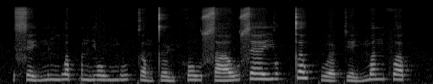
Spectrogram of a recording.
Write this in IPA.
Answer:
s e˨˩ j n̪ ɪ˨ ŋ w ɐ˧ p̚ ɐ˨ n j o˨ w m uː˨˥ k ɐ˨˩ m t̪ ɵ˨˩ ɥ h o˨ w s aː˨˥ w s ɛː˥ j ʊ˥ k̚ t̪ ɐ˥ w kʷ œː˨˩ k e˨˩ j m ɐ˥ n f ɐ˥ p̚

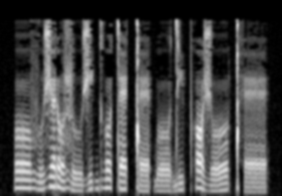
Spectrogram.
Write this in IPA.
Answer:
oː˧ v u˩˥ ʒ ə˥ ɾ o˩˥ ɮ uː˩ ʒ i˧ ɡʱ o˥˩ t ɛ˧ ǃ ɛ˩ ɓ oː˩ d i˧ pʰ ɔ˥˩ ʒ oː˩˥ ǃʰ ɛː˩

